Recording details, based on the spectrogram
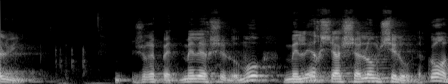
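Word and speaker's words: שלמה: Donc vous avez compris comment on fait le jeu de mots, parce que Shelomo, ça s'écrit avec un He à la fin, mais on prononce O.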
